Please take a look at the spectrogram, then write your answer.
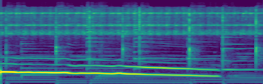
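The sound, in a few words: person imitating a wolf howl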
